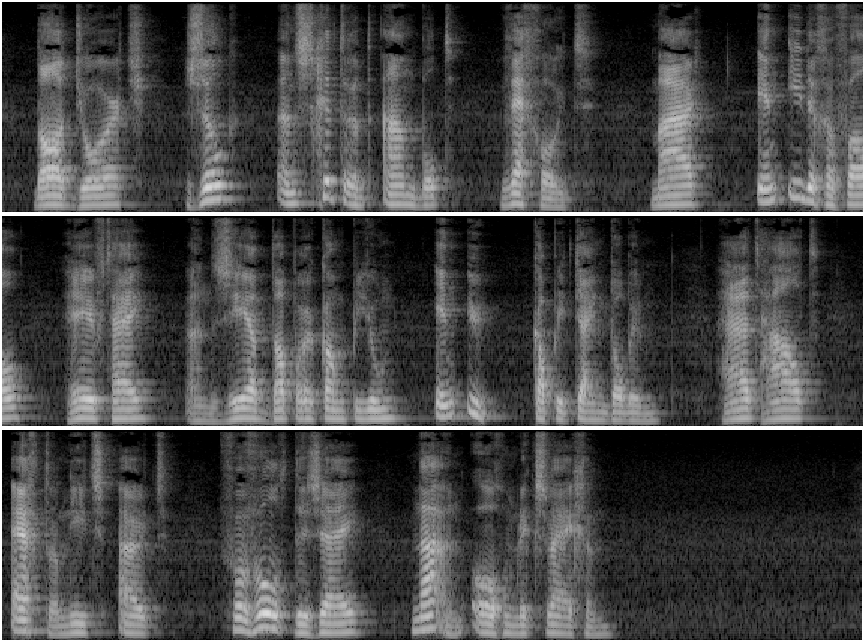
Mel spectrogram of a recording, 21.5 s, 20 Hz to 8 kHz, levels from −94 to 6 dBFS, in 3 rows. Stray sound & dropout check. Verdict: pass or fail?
pass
